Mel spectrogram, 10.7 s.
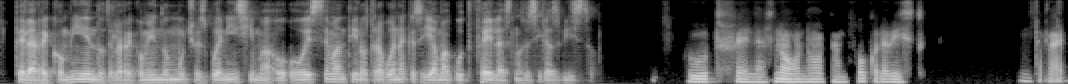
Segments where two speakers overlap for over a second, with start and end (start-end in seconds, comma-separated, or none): none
